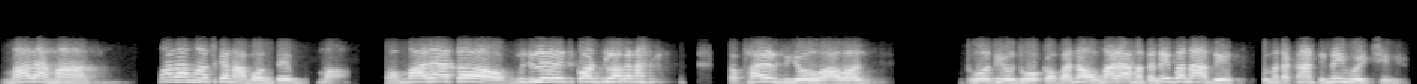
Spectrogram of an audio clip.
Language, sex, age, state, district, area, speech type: Maithili, female, 60+, Bihar, Madhubani, urban, conversation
